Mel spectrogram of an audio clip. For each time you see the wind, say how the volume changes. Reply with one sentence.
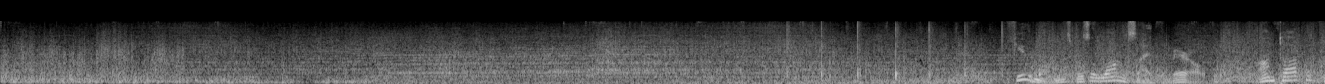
You can hear the wind from 0.0 to 13.2 s, getting quieter then louder.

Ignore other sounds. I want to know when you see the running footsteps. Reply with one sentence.
The running footsteps can be heard from 7.8 to 10.2 s.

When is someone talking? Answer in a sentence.
You can hear the talking from 10.1 to 13.2 s.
